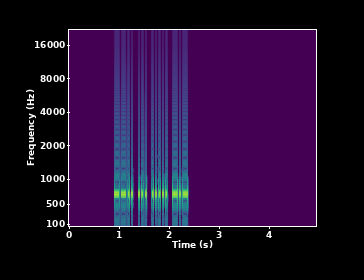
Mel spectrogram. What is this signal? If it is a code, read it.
Morse code, heard as a keyed tone, about 36 wpm, 700 Hz. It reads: ZS5K
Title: DXCC-100 Call Signs - 4 Characters - Repeated 3x - 35wpm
